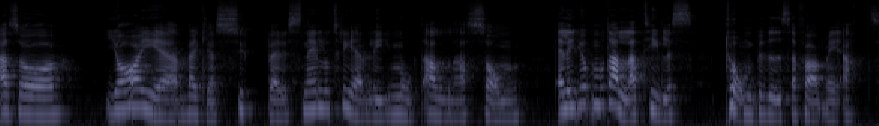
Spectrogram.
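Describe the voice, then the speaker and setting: Bright and sharp in tone, a woman speaks at a very slow pace. Her pitch varies in an ordinary way. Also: medium pitch for a woman. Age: 20s. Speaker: podcast co-host. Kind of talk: casual chat.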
